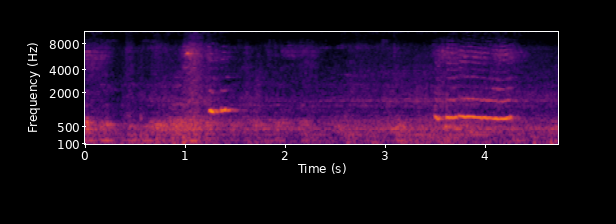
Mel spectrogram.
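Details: A male Cocker Spaniel puppy gives high, drawn-out whines at dinner time, a mealtime plea for his food.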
